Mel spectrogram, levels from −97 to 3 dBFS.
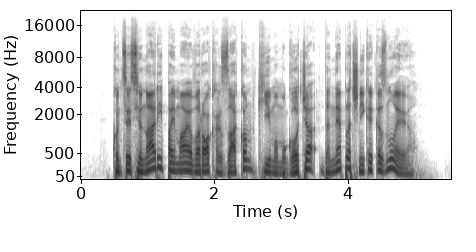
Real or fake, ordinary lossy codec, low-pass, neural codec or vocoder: real; none; 19.8 kHz; none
